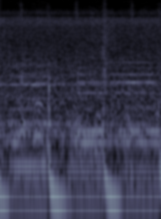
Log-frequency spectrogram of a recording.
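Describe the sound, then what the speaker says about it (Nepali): Water splashes and rushes steadily during a motorbike ride to Jhor Mahankal, a dense continuous wash of spray and flow, fairly close, with a couple of heavier surges. "पानी छिट्याएको हो नि पानी छिट्याए नि"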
